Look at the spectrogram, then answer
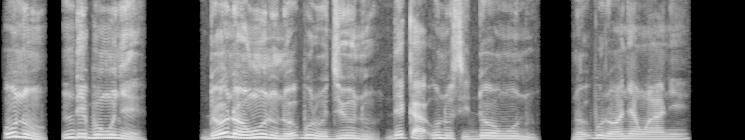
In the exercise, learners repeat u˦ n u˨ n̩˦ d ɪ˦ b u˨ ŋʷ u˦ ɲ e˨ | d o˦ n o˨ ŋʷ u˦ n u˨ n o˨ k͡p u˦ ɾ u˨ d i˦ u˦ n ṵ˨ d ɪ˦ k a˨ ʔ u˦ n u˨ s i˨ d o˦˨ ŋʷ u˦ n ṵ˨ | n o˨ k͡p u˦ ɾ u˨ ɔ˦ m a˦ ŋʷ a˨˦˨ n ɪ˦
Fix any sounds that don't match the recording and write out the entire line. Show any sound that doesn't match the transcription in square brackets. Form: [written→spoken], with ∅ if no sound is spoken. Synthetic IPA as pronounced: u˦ n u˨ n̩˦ d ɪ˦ b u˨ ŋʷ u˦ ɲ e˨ | d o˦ n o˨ ŋʷ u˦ n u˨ n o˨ k͡p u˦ ɾ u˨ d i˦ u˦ n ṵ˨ d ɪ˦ k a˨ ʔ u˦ n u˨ s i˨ d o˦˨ ŋʷ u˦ n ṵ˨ | n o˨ k͡p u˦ ɾ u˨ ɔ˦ [m→ɲ] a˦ ŋʷ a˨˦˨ [n→ɲ] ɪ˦

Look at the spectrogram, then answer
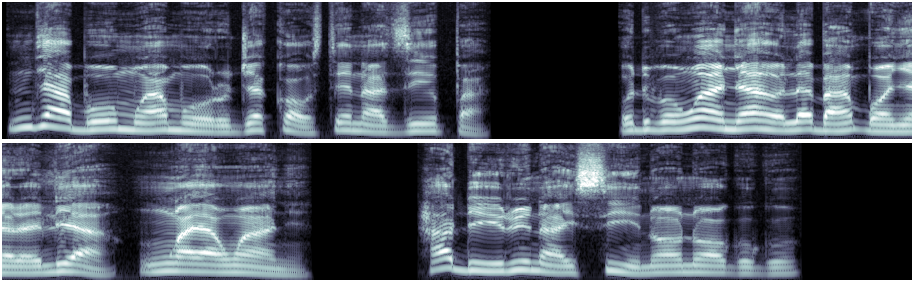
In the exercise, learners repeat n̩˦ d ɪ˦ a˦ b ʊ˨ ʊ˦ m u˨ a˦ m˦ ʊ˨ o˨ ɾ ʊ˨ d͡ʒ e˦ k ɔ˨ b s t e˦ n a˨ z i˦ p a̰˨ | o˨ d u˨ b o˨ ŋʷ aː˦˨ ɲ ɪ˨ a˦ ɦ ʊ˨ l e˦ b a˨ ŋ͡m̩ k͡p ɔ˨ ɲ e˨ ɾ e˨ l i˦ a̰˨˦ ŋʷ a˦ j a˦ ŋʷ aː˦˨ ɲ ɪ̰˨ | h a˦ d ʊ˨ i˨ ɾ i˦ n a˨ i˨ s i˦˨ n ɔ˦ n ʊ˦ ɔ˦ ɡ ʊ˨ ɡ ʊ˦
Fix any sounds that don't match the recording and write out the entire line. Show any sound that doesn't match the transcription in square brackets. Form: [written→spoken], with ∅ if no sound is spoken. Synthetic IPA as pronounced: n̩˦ d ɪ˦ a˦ b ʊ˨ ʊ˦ m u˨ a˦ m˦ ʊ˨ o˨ ɾ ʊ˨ d͡ʒ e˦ k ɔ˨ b s t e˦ n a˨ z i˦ p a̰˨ | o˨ d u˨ b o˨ ŋʷ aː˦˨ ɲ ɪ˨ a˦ ɦ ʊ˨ l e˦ b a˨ ŋ͡m̩ k͡p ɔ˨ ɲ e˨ ɾ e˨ l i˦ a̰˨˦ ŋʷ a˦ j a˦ ŋʷ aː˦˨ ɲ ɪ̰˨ | h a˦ d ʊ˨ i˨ ɾ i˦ n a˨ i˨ s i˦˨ n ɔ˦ n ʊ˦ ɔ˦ ɡ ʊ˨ ɡ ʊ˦

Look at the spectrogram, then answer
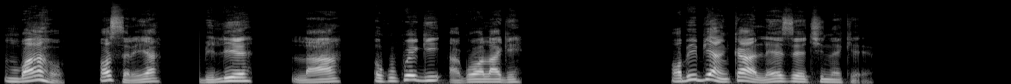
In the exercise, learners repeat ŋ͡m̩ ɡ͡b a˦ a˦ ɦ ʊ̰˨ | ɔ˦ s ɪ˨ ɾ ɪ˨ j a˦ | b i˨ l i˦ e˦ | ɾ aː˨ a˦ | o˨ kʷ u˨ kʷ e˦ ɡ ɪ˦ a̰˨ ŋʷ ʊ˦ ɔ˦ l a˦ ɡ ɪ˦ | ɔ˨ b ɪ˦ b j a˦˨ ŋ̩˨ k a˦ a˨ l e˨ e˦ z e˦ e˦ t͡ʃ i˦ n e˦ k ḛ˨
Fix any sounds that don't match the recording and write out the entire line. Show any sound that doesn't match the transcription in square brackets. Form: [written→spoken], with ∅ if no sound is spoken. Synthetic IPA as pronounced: ŋ͡m̩ ɡ͡b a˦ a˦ ɦ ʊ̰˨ | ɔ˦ s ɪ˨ ɾ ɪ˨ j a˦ | b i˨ l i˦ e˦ | [ɾ→l] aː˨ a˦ | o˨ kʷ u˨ kʷ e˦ ɡ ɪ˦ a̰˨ [ŋʷ→ɡʷ] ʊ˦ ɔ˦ l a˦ ɡ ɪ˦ | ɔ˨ b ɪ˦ b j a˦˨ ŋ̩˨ k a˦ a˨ l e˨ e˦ z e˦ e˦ t͡ʃ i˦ n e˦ k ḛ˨

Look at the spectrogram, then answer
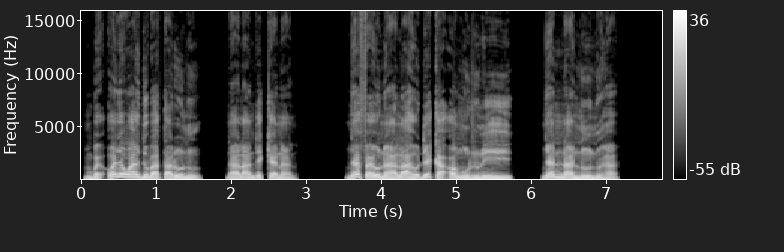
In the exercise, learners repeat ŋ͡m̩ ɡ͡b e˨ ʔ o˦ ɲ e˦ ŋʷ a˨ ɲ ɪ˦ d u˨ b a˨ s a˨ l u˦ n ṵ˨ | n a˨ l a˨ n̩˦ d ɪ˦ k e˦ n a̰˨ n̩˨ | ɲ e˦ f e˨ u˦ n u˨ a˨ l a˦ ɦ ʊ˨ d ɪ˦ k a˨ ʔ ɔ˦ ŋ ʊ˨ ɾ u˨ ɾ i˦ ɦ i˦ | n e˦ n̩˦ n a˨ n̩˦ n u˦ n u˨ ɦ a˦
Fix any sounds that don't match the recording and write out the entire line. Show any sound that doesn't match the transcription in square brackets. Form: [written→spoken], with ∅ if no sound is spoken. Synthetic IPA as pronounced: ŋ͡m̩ ɡ͡b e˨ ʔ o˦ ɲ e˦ ŋʷ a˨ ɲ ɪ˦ d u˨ b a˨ [s→t] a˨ [l→ɾ] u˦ n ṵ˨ | n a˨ l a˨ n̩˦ d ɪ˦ k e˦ n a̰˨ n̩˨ | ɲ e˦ f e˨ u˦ n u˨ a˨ l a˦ ɦ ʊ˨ d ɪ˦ k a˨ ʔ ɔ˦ ŋ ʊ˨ ɾ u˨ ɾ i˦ ɦ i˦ | [n→ɲ] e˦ n̩˦ n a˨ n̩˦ n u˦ n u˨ ɦ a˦

